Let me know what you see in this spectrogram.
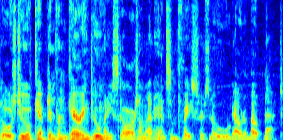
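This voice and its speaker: In a put-on character voice, a man speaks at a moderate pace, raspy and fairly low-pitched, with very wide pitch swings. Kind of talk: sports color commentary. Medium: audio drama. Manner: boastful, folksy.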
